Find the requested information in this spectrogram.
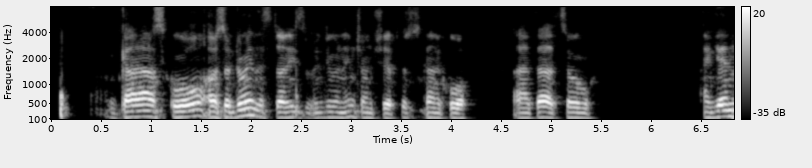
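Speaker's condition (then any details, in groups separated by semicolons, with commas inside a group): ALS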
